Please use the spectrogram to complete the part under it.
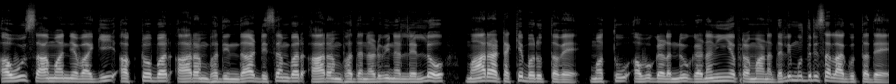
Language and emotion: Kannada, neutral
